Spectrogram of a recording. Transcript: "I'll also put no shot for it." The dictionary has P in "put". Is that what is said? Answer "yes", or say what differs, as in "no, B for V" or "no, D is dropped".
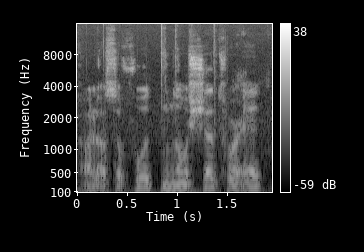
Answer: no, F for P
